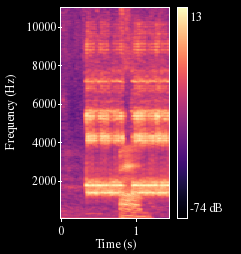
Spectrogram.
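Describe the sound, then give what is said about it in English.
A phone rings with a bright, steady electronic tone that starts abruptly and holds for over a second, fairly loud, with a short burst of voice overlapping midway. “Is that my phone or your phone?”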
